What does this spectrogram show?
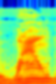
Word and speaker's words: wound: to ache so I wound my way slowly along the streets so here's another example of homographs there or they have different pronunciations wound and Wow okay so the context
